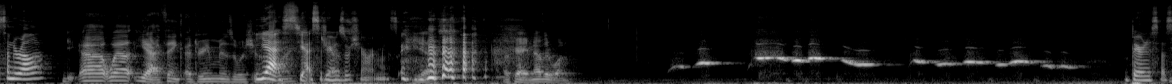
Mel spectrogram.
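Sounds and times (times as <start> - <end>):
speech: 0.0 - 5.8, 11.3 - 11.7
laughter: 4.0 - 5.4
person whistling a short tune: 6.7 - 11.0.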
